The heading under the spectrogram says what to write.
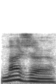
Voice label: "majeur", frengjisht

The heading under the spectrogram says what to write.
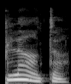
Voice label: "grognement", frengjisht

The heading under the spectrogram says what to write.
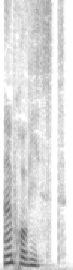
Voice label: "improviste", frengjisht

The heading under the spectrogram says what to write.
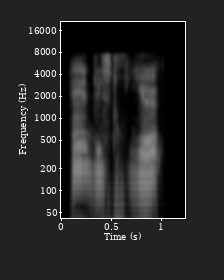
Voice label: "industrieux", frengjisht

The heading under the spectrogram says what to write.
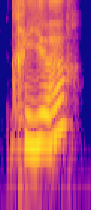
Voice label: "crieur", frengjisht

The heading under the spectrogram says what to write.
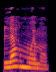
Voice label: "larmoiement", frengjisht

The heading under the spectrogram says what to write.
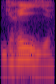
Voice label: "grille", frengjisht

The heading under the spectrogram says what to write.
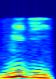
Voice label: "midi", frengjisht

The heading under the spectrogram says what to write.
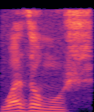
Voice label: "oiseau-mouche", frengjisht

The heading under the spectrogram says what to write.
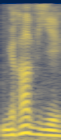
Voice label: "gravier", frengjisht

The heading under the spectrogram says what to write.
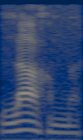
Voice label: "larme", frengjisht

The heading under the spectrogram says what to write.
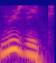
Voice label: "musique", frengjisht

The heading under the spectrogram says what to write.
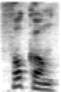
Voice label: "faucon", frengjisht

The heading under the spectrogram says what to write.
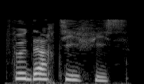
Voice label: "feu-d'artifice", frengjisht

